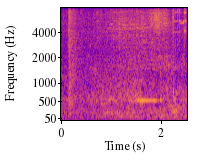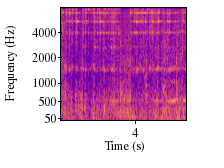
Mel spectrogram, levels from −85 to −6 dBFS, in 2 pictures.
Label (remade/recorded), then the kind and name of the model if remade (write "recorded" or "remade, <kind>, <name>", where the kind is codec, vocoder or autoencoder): recorded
